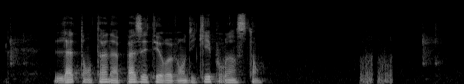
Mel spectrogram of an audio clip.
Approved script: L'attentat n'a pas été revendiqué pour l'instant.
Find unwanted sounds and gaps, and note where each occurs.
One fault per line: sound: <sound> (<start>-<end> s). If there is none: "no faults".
sound: laugh (3.6-3.9 s)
